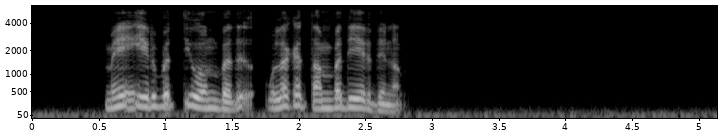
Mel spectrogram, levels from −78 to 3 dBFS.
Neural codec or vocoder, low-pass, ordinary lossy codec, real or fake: autoencoder, 22.05 kHz, a latent of 192 numbers a frame, VITS, trained on many speakers; 5.4 kHz; none; fake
